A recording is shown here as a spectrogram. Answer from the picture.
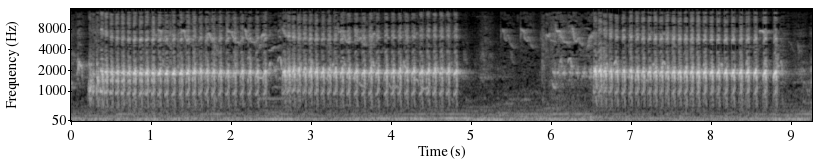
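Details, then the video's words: White-crested laughingthrush giving three bursts of loud, harsh, rapidly pulsed chattering, each lasting two to three seconds, with brief pauses between. "BUNYI POKSAY JAMBUL GACOR"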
